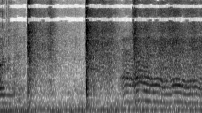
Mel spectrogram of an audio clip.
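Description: A baby vocalizing softly: a faint, drawn-out wavering sound in the second half, after a single light click about a second in.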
